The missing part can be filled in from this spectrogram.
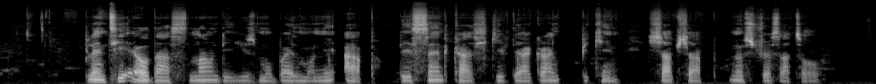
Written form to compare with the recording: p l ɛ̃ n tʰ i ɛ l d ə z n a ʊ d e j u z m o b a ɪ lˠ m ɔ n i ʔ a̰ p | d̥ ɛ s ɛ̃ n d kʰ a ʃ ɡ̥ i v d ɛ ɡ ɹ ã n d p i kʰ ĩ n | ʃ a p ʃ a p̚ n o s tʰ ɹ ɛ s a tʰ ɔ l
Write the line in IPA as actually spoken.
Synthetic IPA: p l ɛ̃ n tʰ i ɛ l d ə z n a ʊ d e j u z m o b a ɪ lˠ m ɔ n i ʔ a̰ p | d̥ e s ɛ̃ n d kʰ a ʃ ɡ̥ i v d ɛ ɡ ɹ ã n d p i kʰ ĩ n | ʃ a p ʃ a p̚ n o s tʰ ɹ ɛ s a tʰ ɔ l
